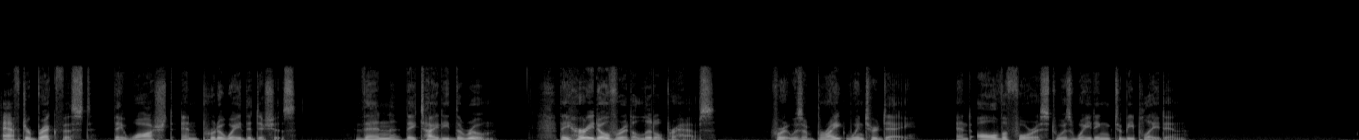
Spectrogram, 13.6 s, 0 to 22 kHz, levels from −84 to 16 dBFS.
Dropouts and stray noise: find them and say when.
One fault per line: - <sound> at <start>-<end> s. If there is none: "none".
none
